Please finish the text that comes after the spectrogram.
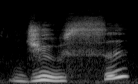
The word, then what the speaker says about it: juice: So words that have an oo pronunciation, so you don't pronounce the I, are juice and fruit. So you should order a fruit juice or a fruit salad.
